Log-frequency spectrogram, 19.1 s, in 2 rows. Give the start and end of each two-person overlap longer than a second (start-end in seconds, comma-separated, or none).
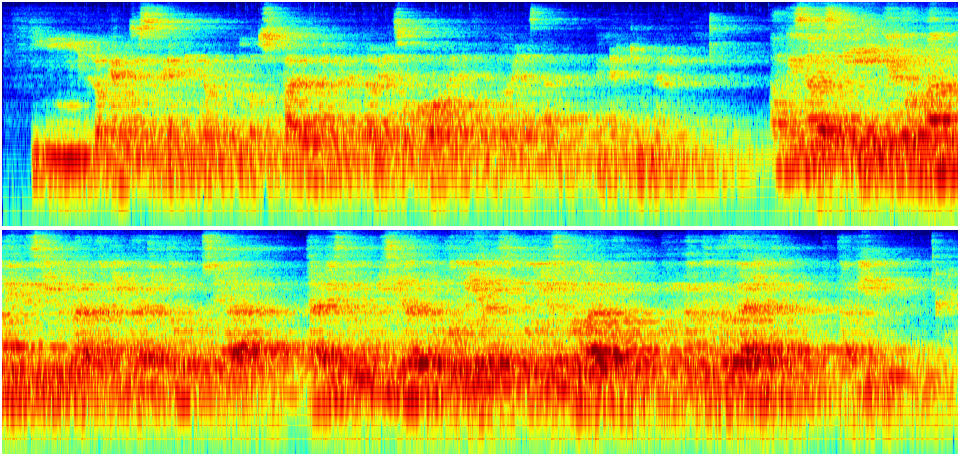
none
